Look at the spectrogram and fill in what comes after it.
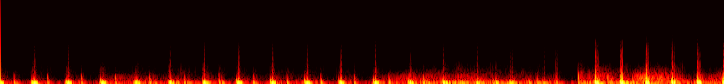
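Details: Strong, regular low heartbeats of a male, heard through a stethoscope on himself after each set of a workout, with some rubbing noise; normal heart sounds after exercise.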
